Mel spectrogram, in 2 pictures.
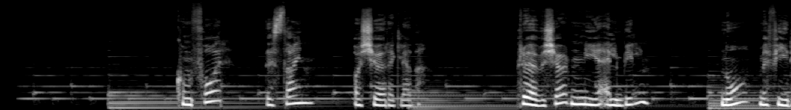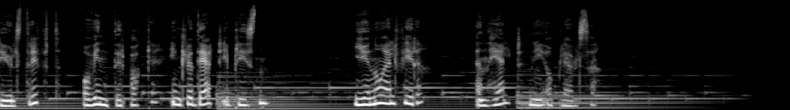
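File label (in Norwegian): no reklame soft, Norwegian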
